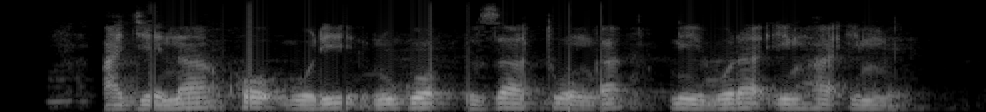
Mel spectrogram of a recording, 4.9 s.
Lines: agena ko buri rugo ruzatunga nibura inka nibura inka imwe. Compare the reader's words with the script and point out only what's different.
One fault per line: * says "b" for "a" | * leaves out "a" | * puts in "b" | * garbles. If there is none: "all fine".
* leaves out "nibura inka"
